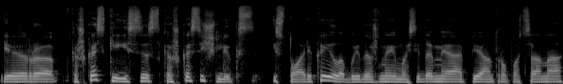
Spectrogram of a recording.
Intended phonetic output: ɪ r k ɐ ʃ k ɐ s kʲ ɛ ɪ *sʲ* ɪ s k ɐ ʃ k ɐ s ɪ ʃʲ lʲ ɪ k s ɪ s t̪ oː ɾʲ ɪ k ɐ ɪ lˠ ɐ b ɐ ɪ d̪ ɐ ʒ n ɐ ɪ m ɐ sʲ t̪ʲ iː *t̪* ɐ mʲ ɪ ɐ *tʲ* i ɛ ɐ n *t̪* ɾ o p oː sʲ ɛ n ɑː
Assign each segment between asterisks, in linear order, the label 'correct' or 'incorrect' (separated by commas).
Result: correct, incorrect, incorrect, correct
